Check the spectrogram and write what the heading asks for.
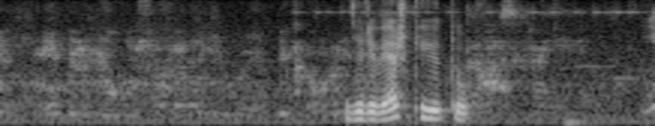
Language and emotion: Russian, neutral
